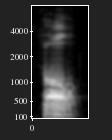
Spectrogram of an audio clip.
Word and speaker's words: salt: فتيجي تبص كده إحنا بنقول بول كورة، بس خلي بالك إن الA والL والT الL هنا بتبقى L خفيفة تقريبا بتتنطق هامسة كده، فبنقول salt. ملح بنقول salt.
